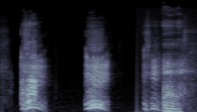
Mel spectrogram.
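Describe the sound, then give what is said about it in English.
A man clears his throat several times, three short rough bursts separated by brief silences, the last one more drawn out and voiced. “I had to clear my throat.”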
